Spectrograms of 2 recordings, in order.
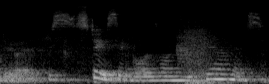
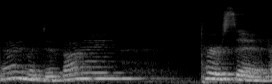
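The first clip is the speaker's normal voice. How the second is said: slow, higher-pitched mock mantra; drawn-out imitation of self-love mantra; mock affirmation; 3 semitones higher, slower than usual. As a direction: intone it slowly like a meditation phrase. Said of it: "phrases that she told me to say".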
